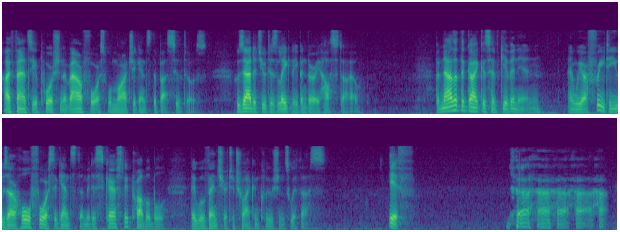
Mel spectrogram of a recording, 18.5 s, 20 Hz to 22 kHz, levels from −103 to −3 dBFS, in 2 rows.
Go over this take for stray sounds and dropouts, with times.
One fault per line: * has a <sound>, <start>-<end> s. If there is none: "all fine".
* has a laugh, 16.8-18.4 s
